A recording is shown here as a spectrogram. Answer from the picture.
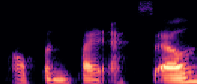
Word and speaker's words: OpenPy: Nah, jadi kita akan menggunakan salah satu Python modul ya, namanya OpenPy, ini PY ya, OpenPyXL, dibacanya OpenPy.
